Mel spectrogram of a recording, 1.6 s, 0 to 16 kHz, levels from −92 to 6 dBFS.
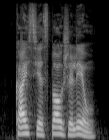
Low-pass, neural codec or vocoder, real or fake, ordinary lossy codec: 14.4 kHz; none; real; none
